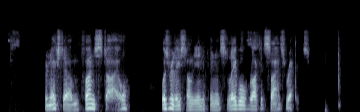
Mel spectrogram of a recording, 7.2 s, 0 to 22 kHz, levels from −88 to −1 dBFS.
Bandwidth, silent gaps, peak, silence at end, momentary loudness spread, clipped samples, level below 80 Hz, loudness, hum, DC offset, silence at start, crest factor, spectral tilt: 7.6 kHz; 2.76-2.86 s; -4 dBFS; 1.05 s; 11 LU; under 0.1%; -64 dBFS; -24 LUFS; none; under 0.1%; 0.9 s; 20 dB; -5.5 dB/octave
